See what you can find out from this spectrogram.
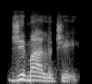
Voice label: "gemmology", Indian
